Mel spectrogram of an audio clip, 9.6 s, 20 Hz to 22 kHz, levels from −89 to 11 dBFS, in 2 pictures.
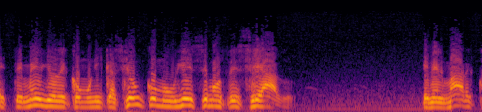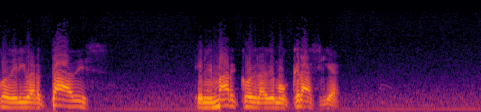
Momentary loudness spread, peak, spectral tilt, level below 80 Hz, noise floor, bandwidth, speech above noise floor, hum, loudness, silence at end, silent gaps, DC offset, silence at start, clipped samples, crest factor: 7 LU; -2 dBFS; -9.5 dB/octave; -52 dBFS; -45 dBFS; 6.4 kHz; 31 dB; none; -16 LUFS; 1.4 s; none; 0.2%; 0 s; under 0.1%; 14 dB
